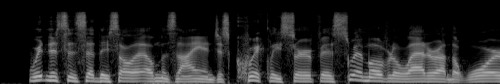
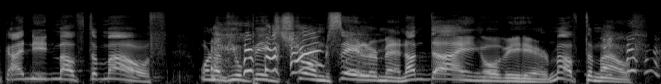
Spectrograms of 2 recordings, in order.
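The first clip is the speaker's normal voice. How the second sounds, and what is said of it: Imitates another person's voice, put-on accent. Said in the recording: “This accent. ... That's what the WAD sounded like”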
